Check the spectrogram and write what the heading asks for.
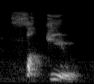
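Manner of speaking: her signature curse. Shown as a demonstration. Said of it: "a very unique way of saying".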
